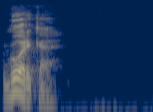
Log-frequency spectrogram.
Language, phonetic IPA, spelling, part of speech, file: Russian, [ˈɡorʲkə], горько, adverb / adjective / interjection, Ru-горько.ogg
- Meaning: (adverb) 1. bitter, bitterly 2. poignant, poignantly; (adjective) short neuter singular of го́рький (górʹkij)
